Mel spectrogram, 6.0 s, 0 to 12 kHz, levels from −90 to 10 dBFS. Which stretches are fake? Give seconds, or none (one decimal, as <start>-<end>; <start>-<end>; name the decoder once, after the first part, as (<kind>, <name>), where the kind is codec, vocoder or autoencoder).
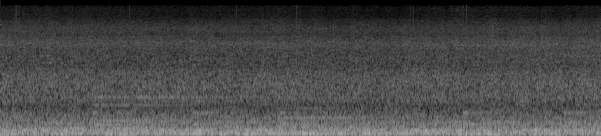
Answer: none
